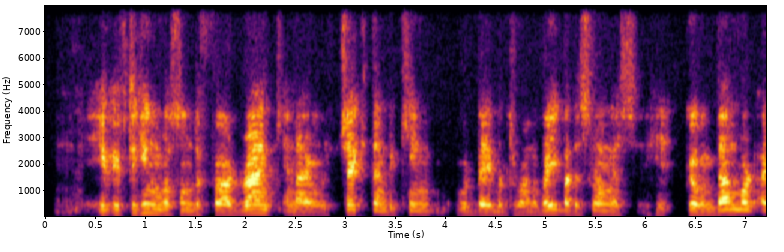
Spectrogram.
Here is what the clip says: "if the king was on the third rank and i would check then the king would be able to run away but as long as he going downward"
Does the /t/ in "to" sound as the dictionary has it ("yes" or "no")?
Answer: yes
